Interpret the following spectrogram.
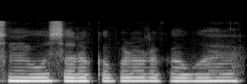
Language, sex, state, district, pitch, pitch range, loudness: Hindi, male, Jharkhand, Ranchi, 160 Hz, 155-160 Hz, -12 LUFS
